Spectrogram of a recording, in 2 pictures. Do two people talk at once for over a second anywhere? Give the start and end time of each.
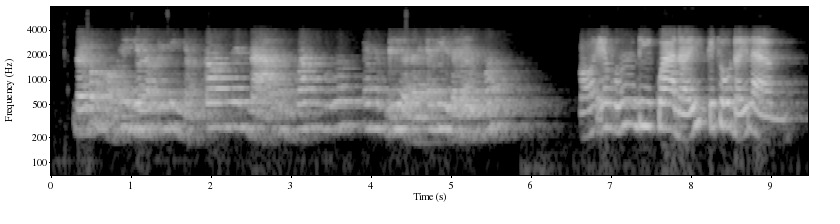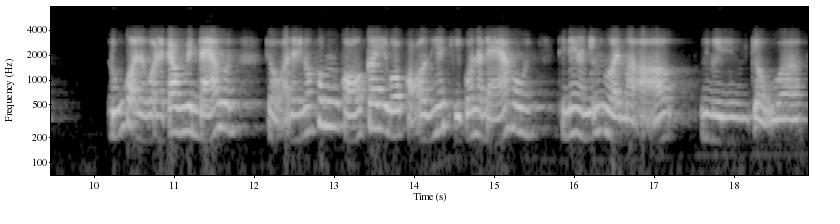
none

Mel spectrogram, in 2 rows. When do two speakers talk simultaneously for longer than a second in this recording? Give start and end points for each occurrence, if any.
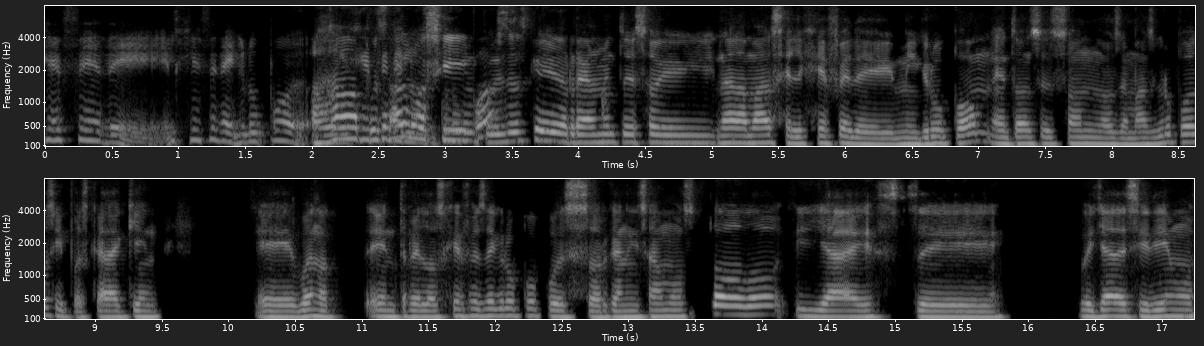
2.0-3.5

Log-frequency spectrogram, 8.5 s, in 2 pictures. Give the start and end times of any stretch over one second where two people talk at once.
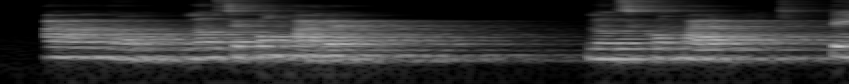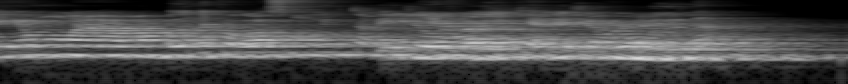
6.2-7.7

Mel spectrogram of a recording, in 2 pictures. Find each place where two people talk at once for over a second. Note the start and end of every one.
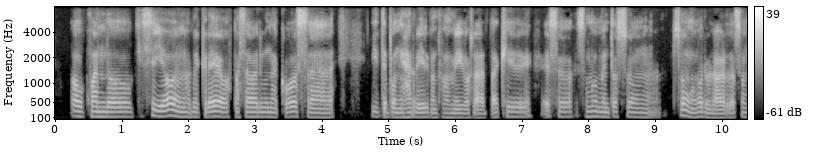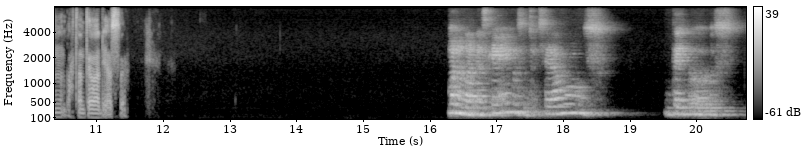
none

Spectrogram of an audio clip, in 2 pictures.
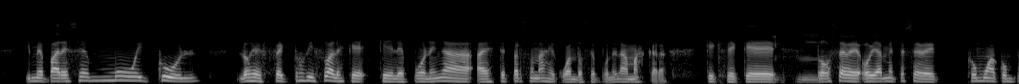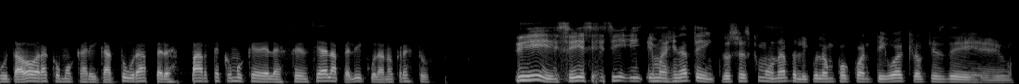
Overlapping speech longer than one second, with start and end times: none

